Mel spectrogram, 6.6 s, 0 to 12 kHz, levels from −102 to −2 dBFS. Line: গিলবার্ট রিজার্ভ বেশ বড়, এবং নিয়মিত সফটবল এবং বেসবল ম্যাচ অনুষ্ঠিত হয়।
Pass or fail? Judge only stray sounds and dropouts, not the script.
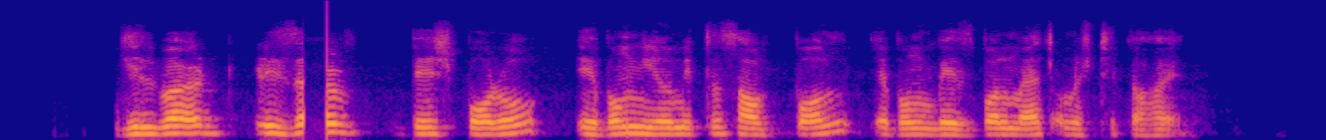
fail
